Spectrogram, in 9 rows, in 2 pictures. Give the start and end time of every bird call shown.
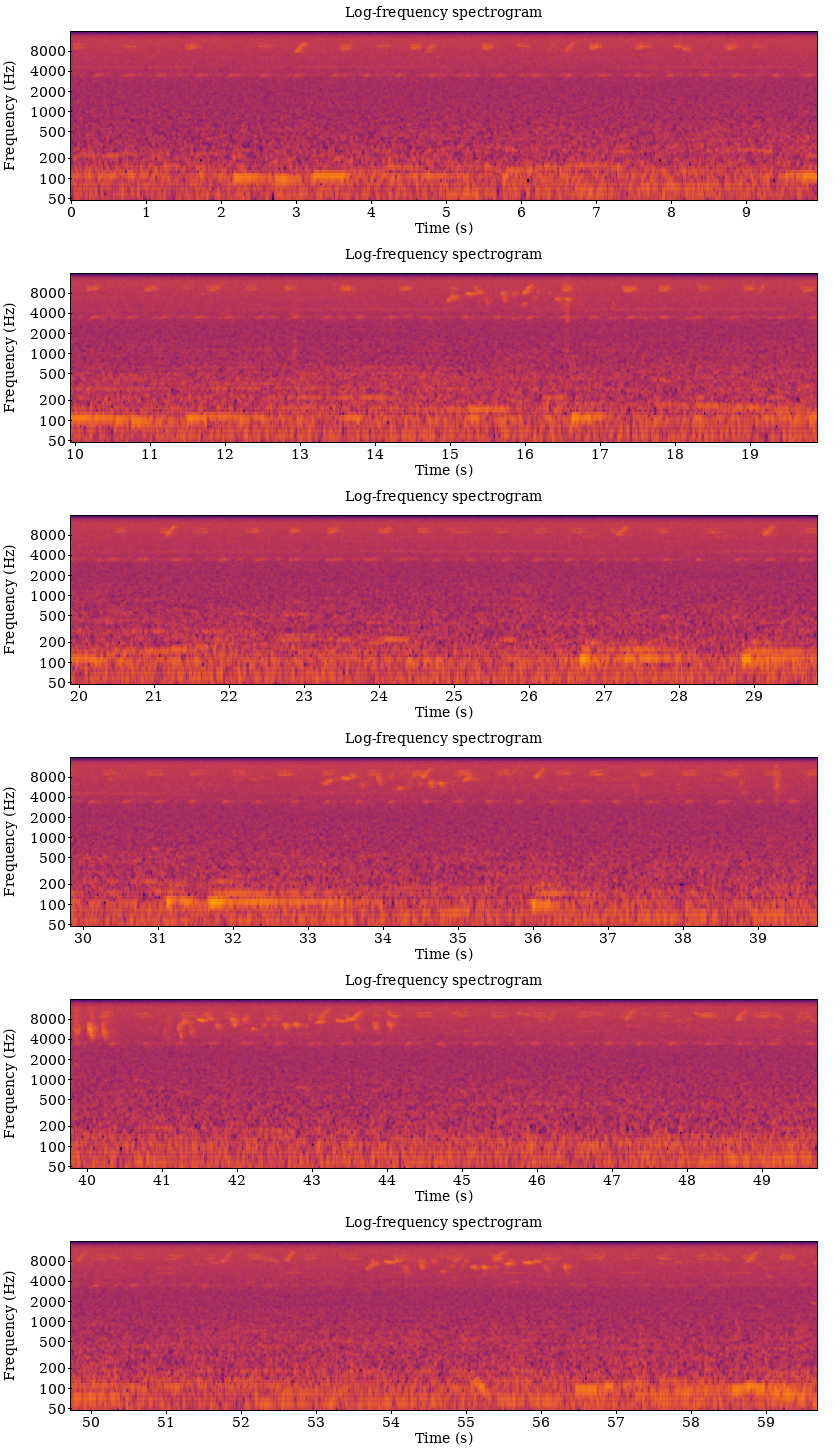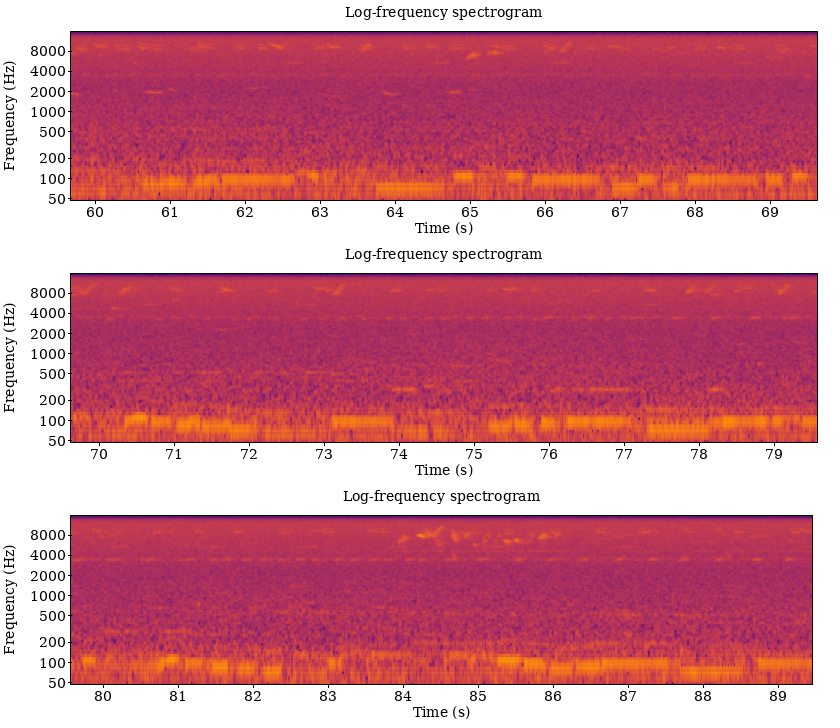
1.3s-11.2s: Chestnut-capped Brushfinch (Arremon brunneinucha)
14.8s-18.6s: Chestnut-capped Brushfinch (Arremon brunneinucha)
32.4s-36.3s: Chestnut-capped Brushfinch (Arremon brunneinucha)
39.0s-41.0s: unidentified bird
41.4s-44.4s: Chestnut-capped Brushfinch (Arremon brunneinucha)
53.4s-56.7s: Chestnut-capped Brushfinch (Arremon brunneinucha)
83.5s-86.8s: Chestnut-capped Brushfinch (Arremon brunneinucha)

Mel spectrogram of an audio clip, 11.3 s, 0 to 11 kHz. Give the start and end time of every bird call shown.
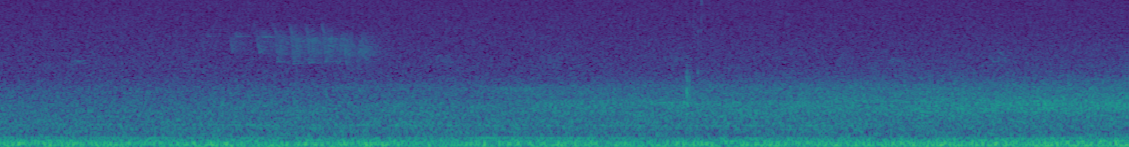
2.3s-4.0s: Northern Waterthrush (Parkesia noveboracensis)

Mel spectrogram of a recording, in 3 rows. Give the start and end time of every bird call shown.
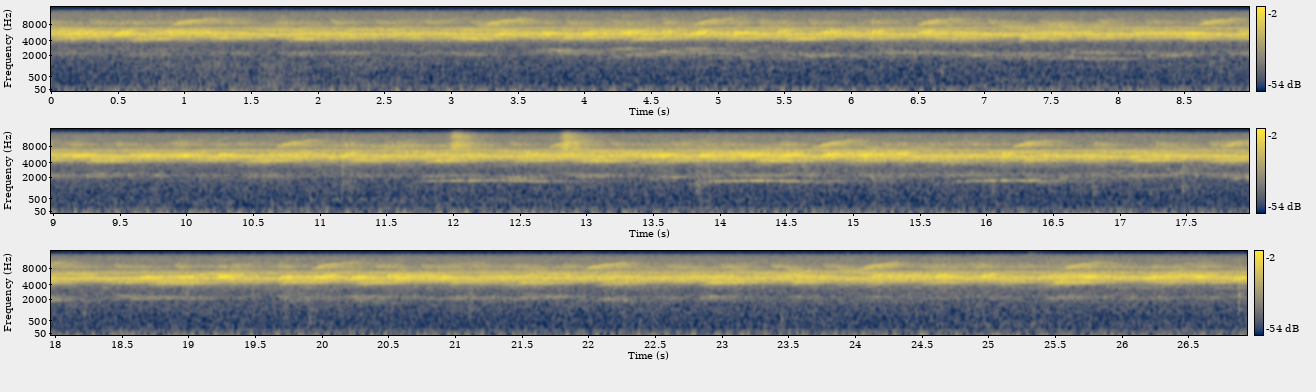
4.0s-5.8s: Plain-winged Antshrike (Thamnophilus schistaceus)
6.7s-8.3s: Amazonian Barred-Woodcreeper (Dendrocolaptes certhia)
10.7s-13.2s: Amazonian Motmot (Momotus momota)
11.6s-16.8s: Long-billed Woodcreeper (Nasica longirostris)
22.0s-24.7s: Thrush-like Wren (Campylorhynchus turdinus)

